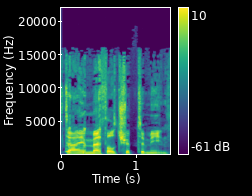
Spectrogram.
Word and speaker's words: dimethyltryptamine: Oh yes, it's dimethyltryptamine.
